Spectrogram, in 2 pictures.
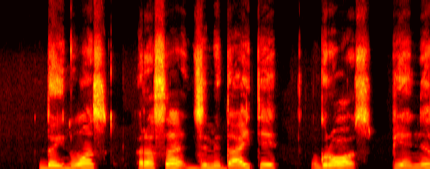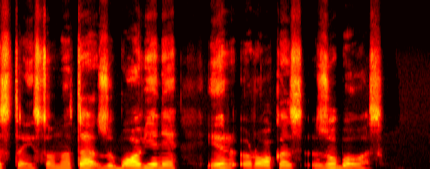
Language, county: Lithuanian, Vilnius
